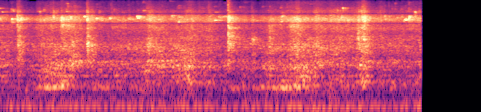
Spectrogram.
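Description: Skateboard wheels rolling on a concrete floor: a steady rolling noise with a few sharp clicks and knocks. It cuts off to dead silence a little over five seconds in.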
